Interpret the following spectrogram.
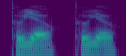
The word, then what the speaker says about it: Puyo Puyo: p who how do you say this cow puyo puyo yeah it's buya puyo puyo tetris this is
